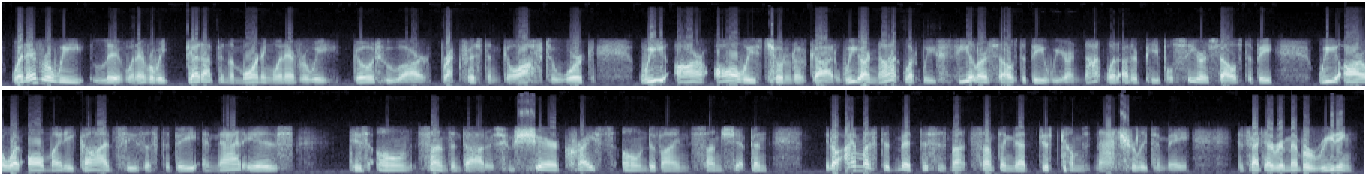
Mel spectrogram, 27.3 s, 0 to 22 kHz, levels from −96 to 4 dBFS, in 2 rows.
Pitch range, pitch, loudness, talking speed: 95-115 Hz, 110 Hz, -13 LUFS, 200 wpm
